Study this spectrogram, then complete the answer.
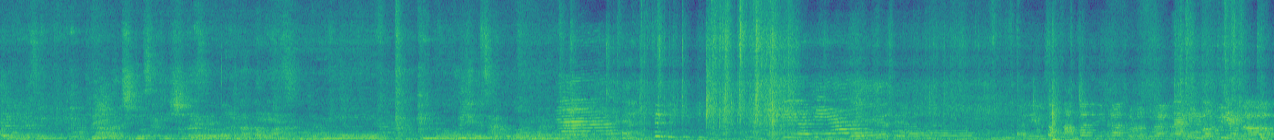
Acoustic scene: cafe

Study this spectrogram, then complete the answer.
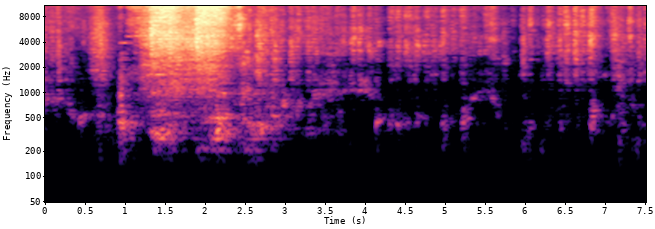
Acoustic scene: restroom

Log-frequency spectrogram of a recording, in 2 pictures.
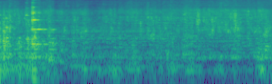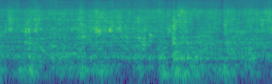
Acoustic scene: kitchen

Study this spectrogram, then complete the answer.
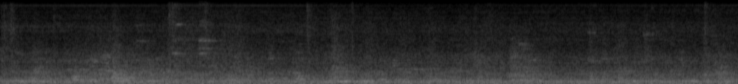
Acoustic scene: restaurant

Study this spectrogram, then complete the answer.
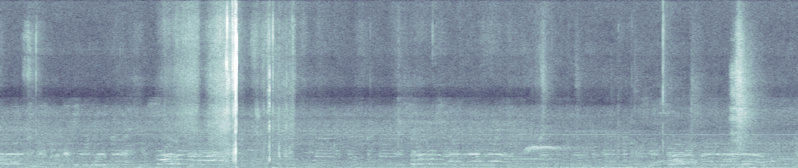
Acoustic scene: street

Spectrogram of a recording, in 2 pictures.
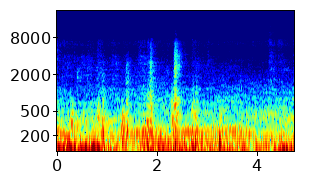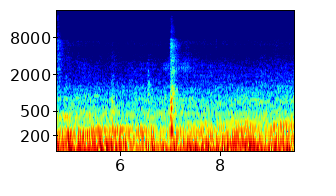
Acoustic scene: bus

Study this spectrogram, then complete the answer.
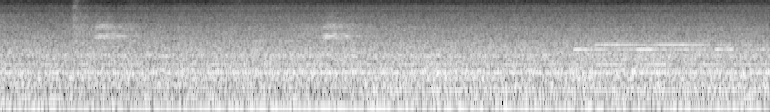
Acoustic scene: subway train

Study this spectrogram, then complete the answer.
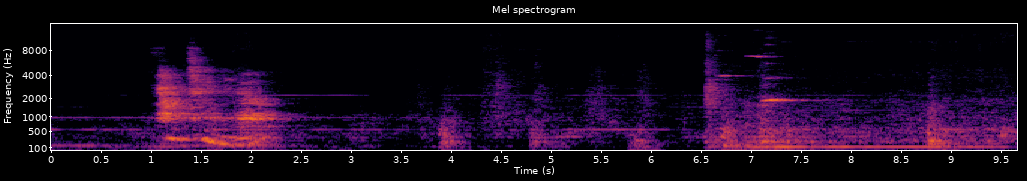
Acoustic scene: elevator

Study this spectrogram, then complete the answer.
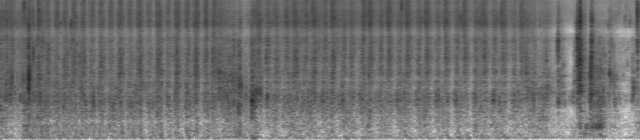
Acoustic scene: kitchen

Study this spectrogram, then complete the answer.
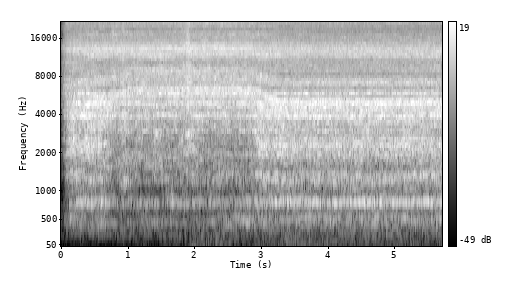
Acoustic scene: restroom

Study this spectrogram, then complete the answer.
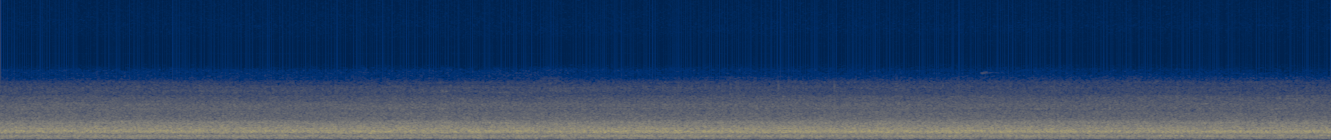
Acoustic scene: street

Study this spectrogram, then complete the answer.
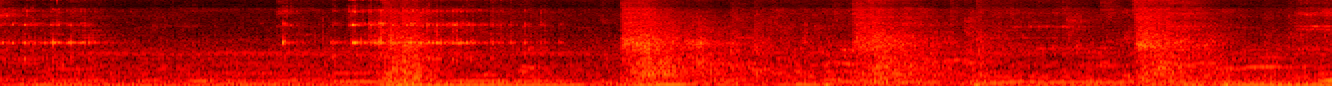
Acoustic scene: cafe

